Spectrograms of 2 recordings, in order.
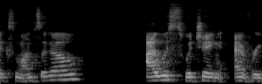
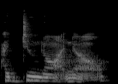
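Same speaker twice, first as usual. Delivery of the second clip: slow, soft, choked-up admission; emotional; 6 dB quieter, slower than usual. Retold or imitated. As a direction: let it out, drained and emotional. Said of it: "I was so emotional too".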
